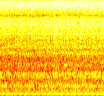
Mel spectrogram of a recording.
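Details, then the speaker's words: Car idling after its burst pulley bearing was replaced, when another mechanic had blamed the power steering pump: steady, even idle with no whine, only a deeper exhaust rumble from a dented exhaust; normal idle after repair. "o problema só o escapamento do meu que tá batida aqui aí faz um barulho mais grave"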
